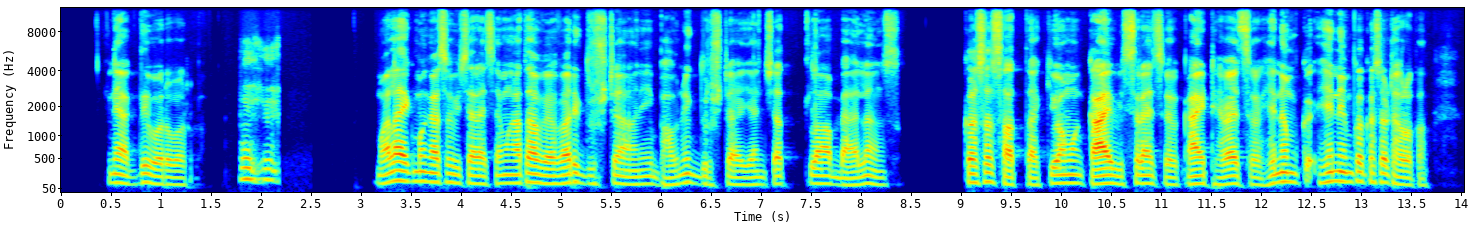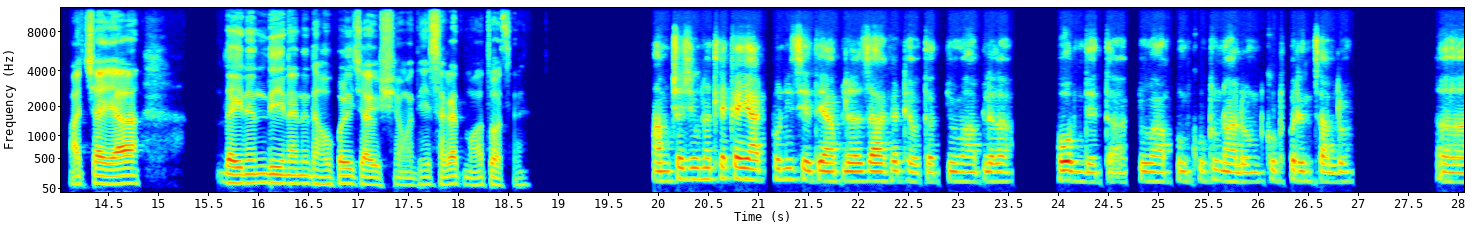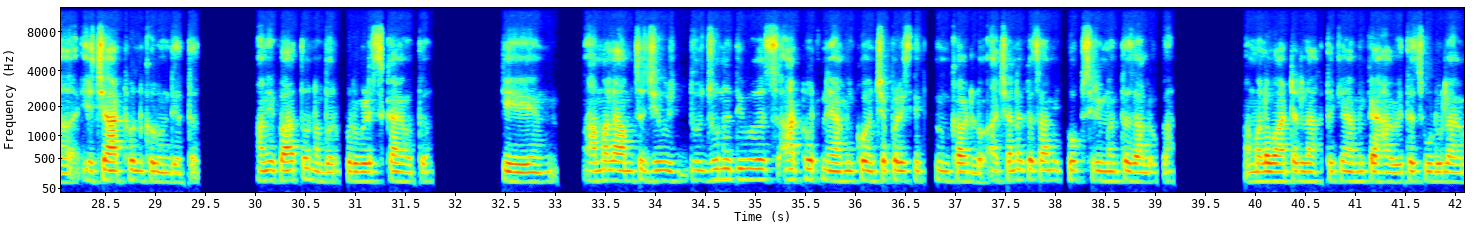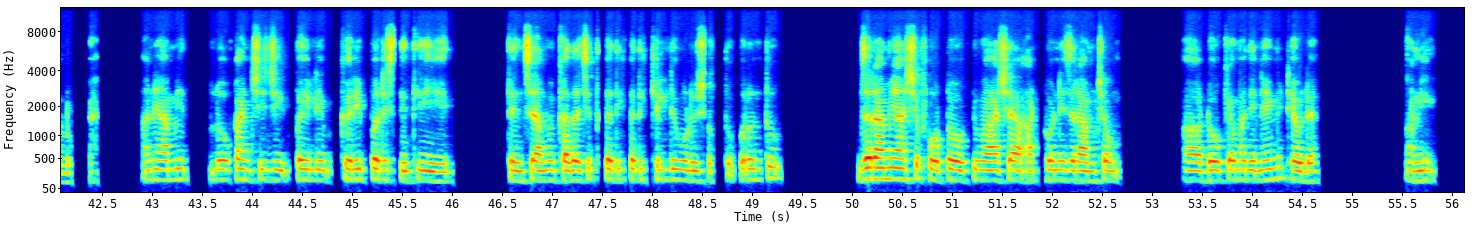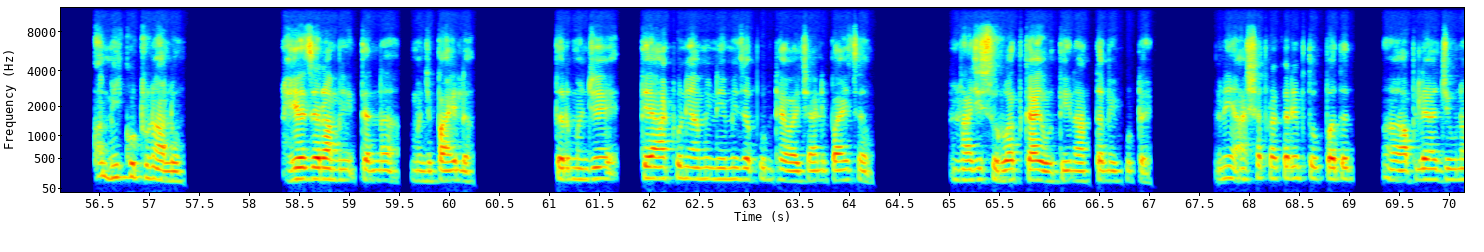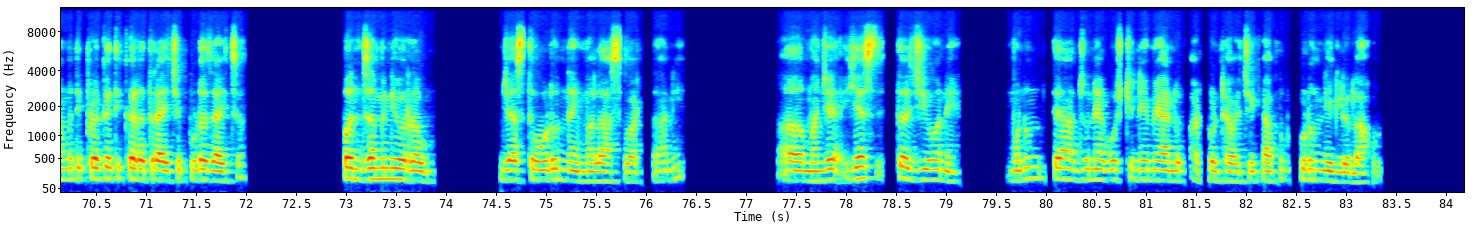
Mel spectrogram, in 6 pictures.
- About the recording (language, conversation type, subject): Marathi, podcast, तुमच्या कपाटात सर्वात महत्त्वाच्या वस्तू कोणत्या आहेत?
- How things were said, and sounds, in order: tapping; "कोणत्या" said as "कोणच्या"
